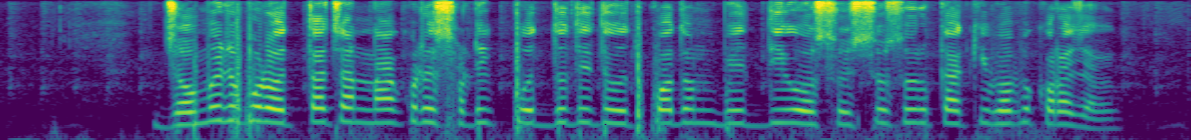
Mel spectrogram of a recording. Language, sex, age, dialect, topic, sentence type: Bengali, male, 18-24, Jharkhandi, agriculture, question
